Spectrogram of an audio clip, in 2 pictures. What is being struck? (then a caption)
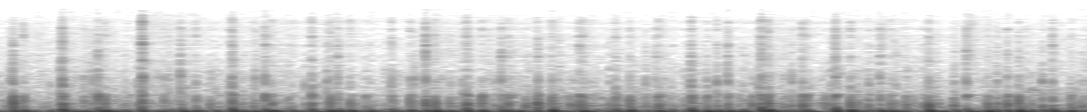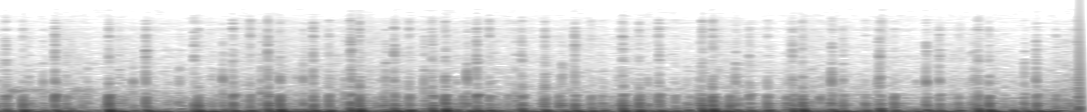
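Painted wooden box. Long nails tap rapidly on the painted front and sides of a closed, hollow, striped hexagonal wooden box near its latch while both hands hold its sides. The result is a dense, steady stream of dull, hollow, low-pitched knocks with a soft clatter. Each tap is dry and stops at once, with no ring.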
